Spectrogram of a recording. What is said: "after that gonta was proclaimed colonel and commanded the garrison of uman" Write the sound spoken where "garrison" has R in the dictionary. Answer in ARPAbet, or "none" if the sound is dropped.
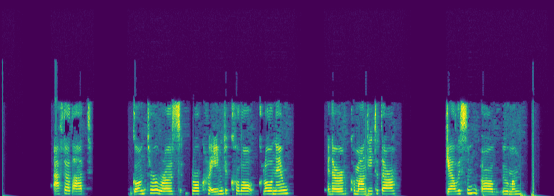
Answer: L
